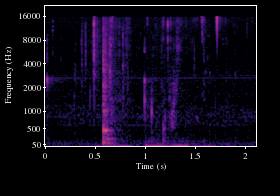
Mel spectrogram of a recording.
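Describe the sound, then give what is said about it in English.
Someone takes a sip of fruit punch Gatorade sports drink: a sharp wet slurp, then a soft swallow and a faint liquid gulp, with no talking. “I'm gonna review this fruit punch Gatorade.”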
